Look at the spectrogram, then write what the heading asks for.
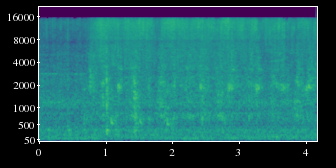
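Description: Tomato-onion masala with freshly added yogurt sizzling in hot oil in a nonstick pan while it is stirred with a spoon, with scattered crackles. The sizzle grows louder about a second in. The yogurt is being fried into the masala until it melts in.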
